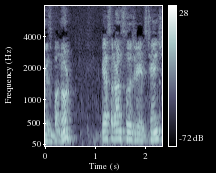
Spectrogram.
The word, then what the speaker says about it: Bannur: last name is Bannur.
